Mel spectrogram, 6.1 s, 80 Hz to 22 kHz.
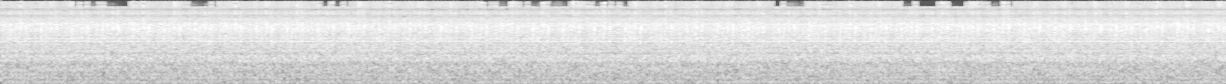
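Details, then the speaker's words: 2013 Jeep Wrangler with P0303, codes for all six injector circuits open and a flashing check engine light. Rodent damage shorted and fried the injector driver in the computer: an uneven, stumbling idle with an irregular shake. Engine misfire from missing injector signal (PCM fault). "So the rodent damage, apparently it shorted out the apparently it shorted out and fried the driver in the computer when the rodent was chewing on it."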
